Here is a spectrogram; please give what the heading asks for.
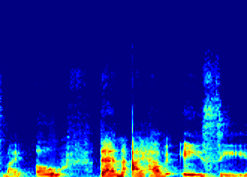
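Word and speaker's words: Acie: meaning God is my oath then I have AC it's spelled a-c-i-e-a-c a very cool but playful four-letter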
